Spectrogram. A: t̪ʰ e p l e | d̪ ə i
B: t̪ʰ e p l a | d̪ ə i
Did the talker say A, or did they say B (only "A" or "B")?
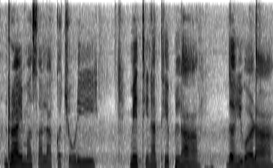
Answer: B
